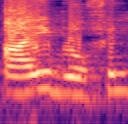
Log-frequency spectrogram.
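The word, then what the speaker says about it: ibuprofen: ये जो आइब्रोफिन होता है इसमें पी साइलेंट होगा, ये ध्यान में रखिएगा, यहाँ पे ये आइब्रोफिन पढ़ा जाता है।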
